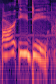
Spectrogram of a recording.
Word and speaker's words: read: Same spelling a pie, but two completely different sounds depending on the tense. I read everyday. Say read. Past tense cod, I read the book yesterday. Say it like r e d, red.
